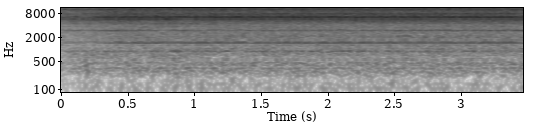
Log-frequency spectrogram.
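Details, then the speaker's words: 1985 Buick LeSabre Estate Wagon after fuel line and exhaust repair starts right up and idles with a steady, even rumble, much quieter than before with no exhaust leak; normal idle (smoke appeared shortly after). "started right up. A lot quieter than it used to be."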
